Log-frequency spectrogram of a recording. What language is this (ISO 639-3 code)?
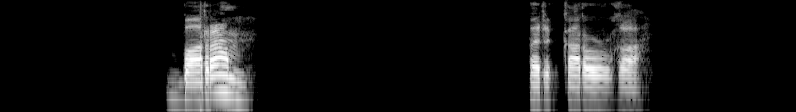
bak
